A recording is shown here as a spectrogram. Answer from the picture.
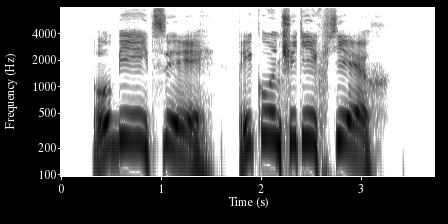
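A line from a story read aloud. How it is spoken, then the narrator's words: Gasp then scream. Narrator (Russian): ахнула и закричала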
